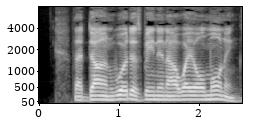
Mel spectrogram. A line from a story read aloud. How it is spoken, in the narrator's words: said one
